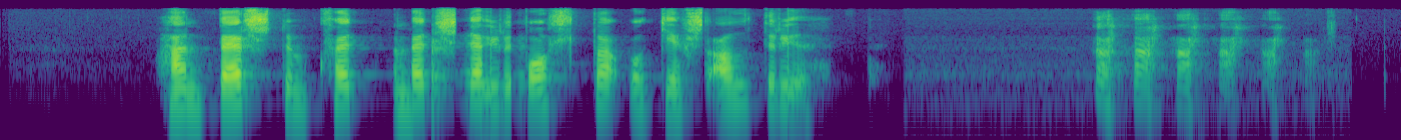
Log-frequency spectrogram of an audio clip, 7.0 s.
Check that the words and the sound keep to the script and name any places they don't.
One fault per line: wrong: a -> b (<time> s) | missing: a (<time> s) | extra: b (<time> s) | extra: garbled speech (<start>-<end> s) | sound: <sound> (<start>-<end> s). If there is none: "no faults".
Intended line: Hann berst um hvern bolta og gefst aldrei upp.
extra: garbled speech (2.0-2.6 s)
sound: laugh (5.5-6.7 s)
